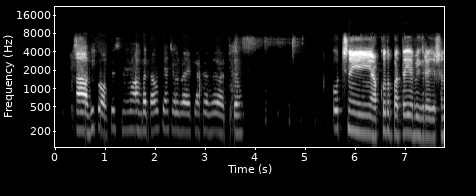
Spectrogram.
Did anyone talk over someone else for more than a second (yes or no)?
no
